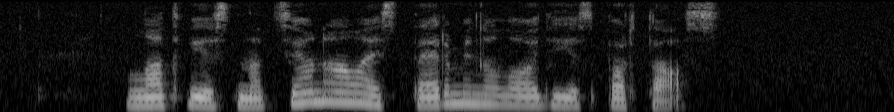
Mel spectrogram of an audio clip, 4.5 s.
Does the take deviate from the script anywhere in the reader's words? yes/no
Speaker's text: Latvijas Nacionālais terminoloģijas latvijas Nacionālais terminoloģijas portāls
yes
